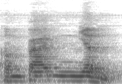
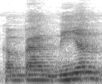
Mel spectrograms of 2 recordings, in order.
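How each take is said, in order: First: The ending is said as nyan. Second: The ending is said as nee-yan. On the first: The speaker calls it right. "ನ್ಯನ್" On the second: The speaker calls it wrong. "ಕಂಪ್ಯಾನಿಯನ್ ಅಲ್ಲ"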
